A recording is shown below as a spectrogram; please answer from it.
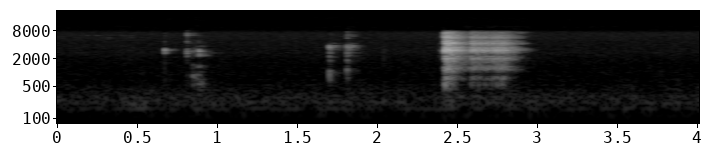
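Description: Computer mouse clicking, two quick pairs of clicks, followed about two and a half seconds in by a louder half-second rustling noise close to the microphone.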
